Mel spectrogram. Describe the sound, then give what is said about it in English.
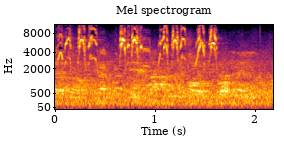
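Soft, high-pitched squeaky peeps from a fox call mimicking a mouse, used for calling foxes, come in quick little clusters of two or three, fairly quiet over a faint background hiss. “few little peeps. And we've called foxes. It's a really quiet call.”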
